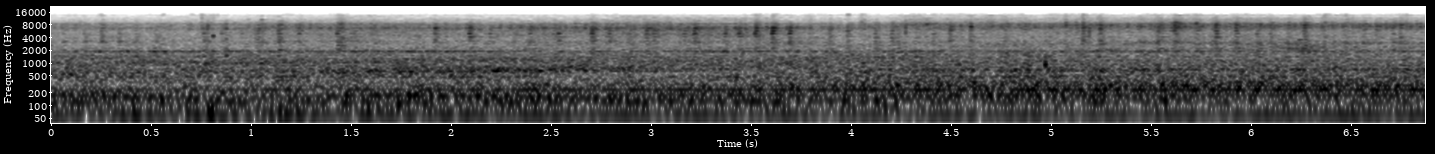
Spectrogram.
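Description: A car engine idling close by: a steady low hum with no change in pitch.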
